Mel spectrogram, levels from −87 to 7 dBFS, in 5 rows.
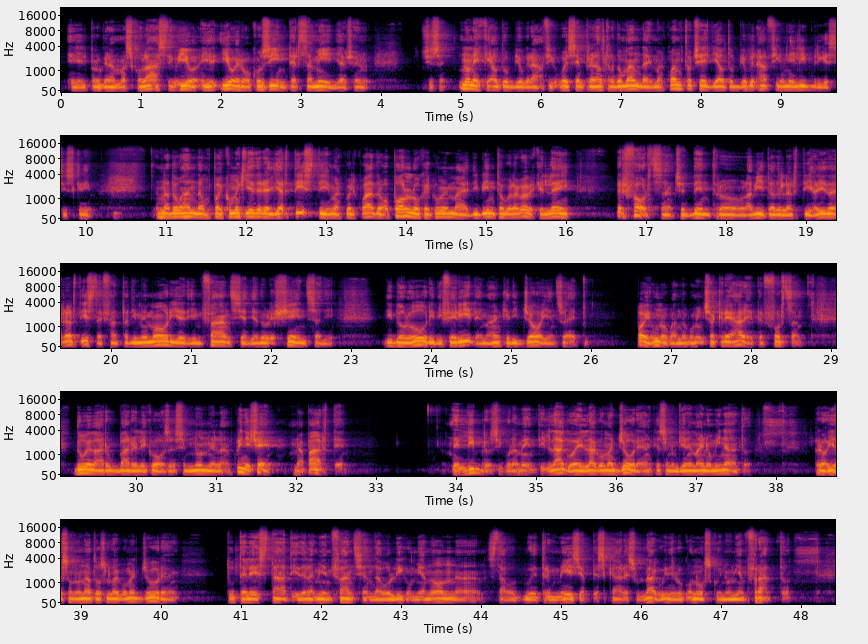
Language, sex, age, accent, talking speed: Italian, male, 50-69, native, 185 wpm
